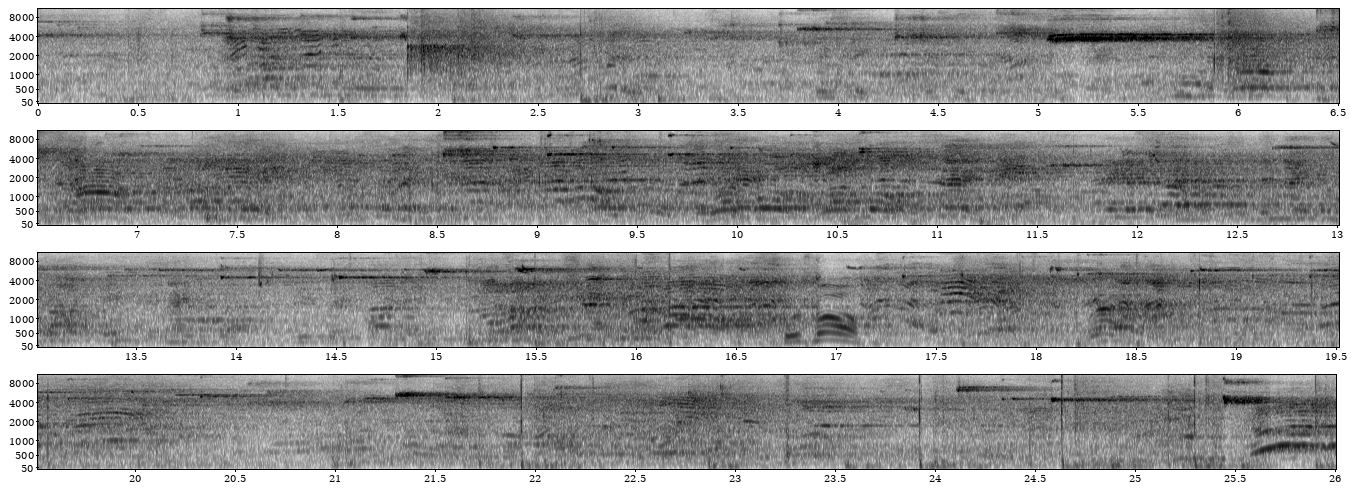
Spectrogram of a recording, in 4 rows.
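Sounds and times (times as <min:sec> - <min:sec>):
basketball bouncing on court: 0:02.1 - 0:03.2, 0:21.0 - 0:26.0.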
